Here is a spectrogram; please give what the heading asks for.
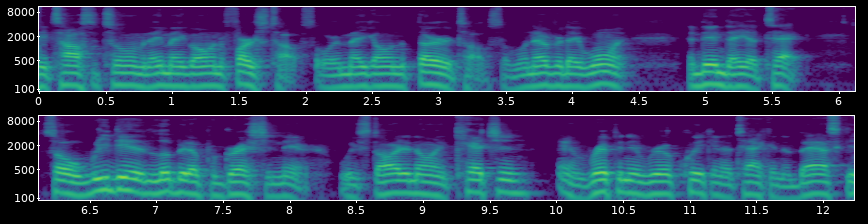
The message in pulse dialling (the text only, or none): none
